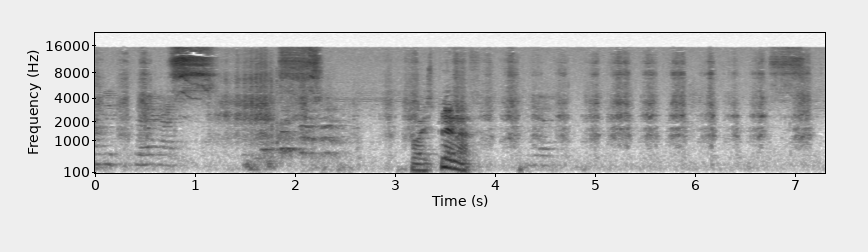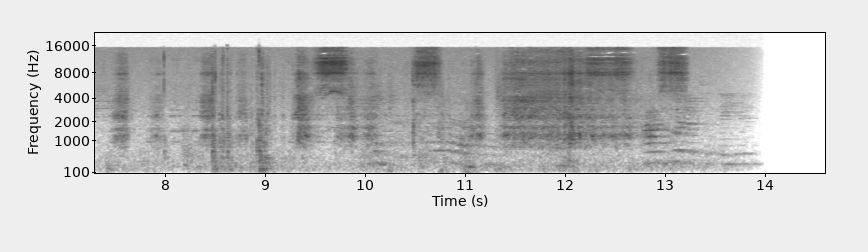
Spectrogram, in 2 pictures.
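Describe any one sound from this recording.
A small electric motor whirs in short bursts.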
